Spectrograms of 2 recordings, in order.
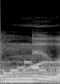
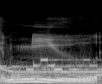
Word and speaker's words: µ: Yes, I do say moo a lot, and I probably shouldn't. I think mew is the correct pronunciation.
